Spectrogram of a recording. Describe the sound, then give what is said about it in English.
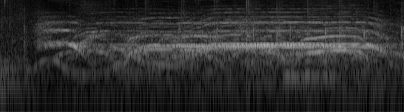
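A very large crowd at a film talk event cheers and whoops, many overlapping voices rising into a loud, sustained roar that holds steady for a few seconds without letting up. “this is the biggest crowd I've ever seen for an Apple Talk”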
